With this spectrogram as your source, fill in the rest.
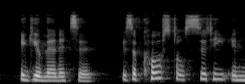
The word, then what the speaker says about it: Igoumenitsa: greek pronunciation higumenitse is a coastal city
